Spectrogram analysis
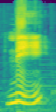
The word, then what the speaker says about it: knee: I told you that if we have letter K before the letter n we never pronounce this letter so here is that examples are knee knock knowledge or no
